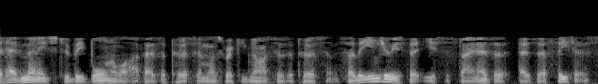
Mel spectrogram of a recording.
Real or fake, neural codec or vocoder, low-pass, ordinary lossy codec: fake; autoencoder, 48 kHz, 32 numbers a frame, DAC-VAE, trained on Japanese speech; 3.6 kHz; MP3, 16 kbps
